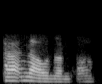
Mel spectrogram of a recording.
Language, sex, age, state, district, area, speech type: Malayalam, male, 30-45, Kerala, Thiruvananthapuram, urban, conversation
